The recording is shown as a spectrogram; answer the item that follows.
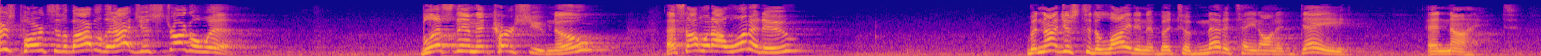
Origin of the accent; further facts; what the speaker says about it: Lake Jackson, Texas, United States; also born or lived in Clute; In my hometown of Clute/Lake Jackson, Texas, the Christian bookstore there had to quit taking checks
